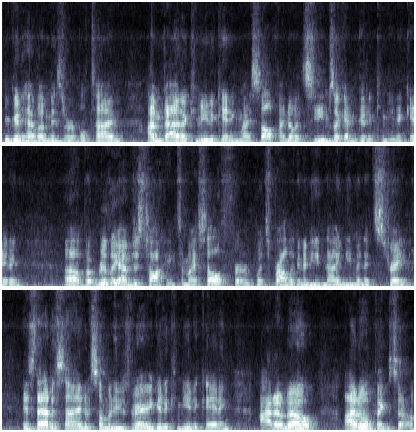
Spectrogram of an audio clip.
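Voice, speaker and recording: Very fast speech from a man at a medium pitch, ordinary pitch variation, noticeable background noise behind it. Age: 20s. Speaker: streamer. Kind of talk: solo tier list commentary. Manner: halting.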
